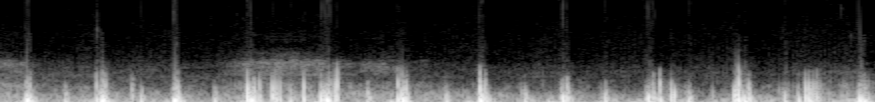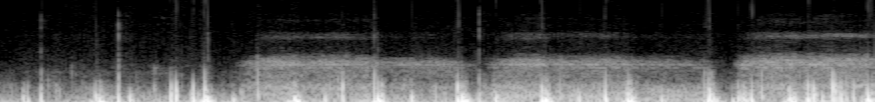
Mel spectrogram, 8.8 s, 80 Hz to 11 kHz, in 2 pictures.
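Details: Normal heart sounds after exercise in a 35-year-old male doing pull-ups and breath holds, recorded at the mitral and tricuspid valve areas: fast, strong, regular beats with no extra sounds.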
